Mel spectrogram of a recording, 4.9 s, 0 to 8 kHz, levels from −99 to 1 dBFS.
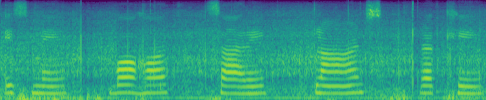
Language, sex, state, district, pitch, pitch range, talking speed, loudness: Hindi, male, Chandigarh, Chandigarh, 220 Hz, 210-225 Hz, 60 wpm, -17 LUFS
